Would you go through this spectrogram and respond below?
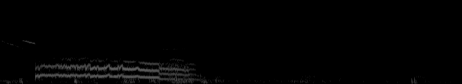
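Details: Kitten giving a single drawn-out meow, steady then sliding downward over about one and a half seconds, followed by quiet room hum.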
